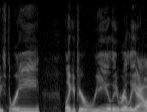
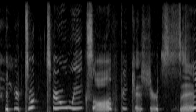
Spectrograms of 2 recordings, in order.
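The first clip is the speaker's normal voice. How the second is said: mock disbelief; 6 dB quieter than usual. Mocking disbelief at two weeks off.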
